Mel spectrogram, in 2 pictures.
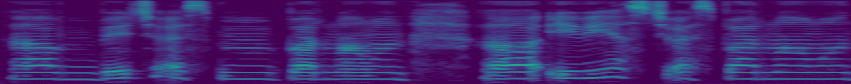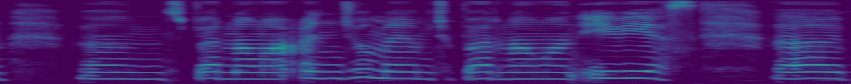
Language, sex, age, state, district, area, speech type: Kashmiri, female, 18-30, Jammu and Kashmir, Bandipora, rural, spontaneous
